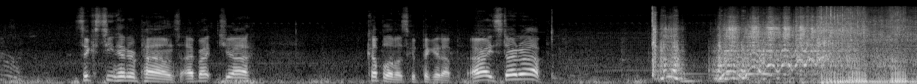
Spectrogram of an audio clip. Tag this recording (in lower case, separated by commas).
speech, car, vehicle, outside, rural or natural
